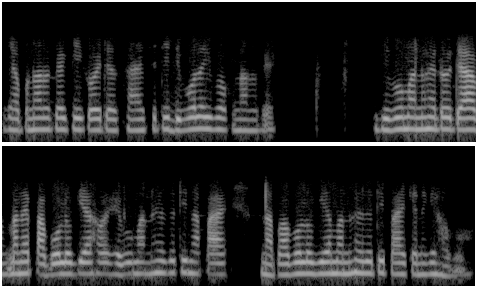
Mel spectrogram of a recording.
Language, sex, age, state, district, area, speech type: Assamese, female, 30-45, Assam, Sivasagar, rural, conversation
